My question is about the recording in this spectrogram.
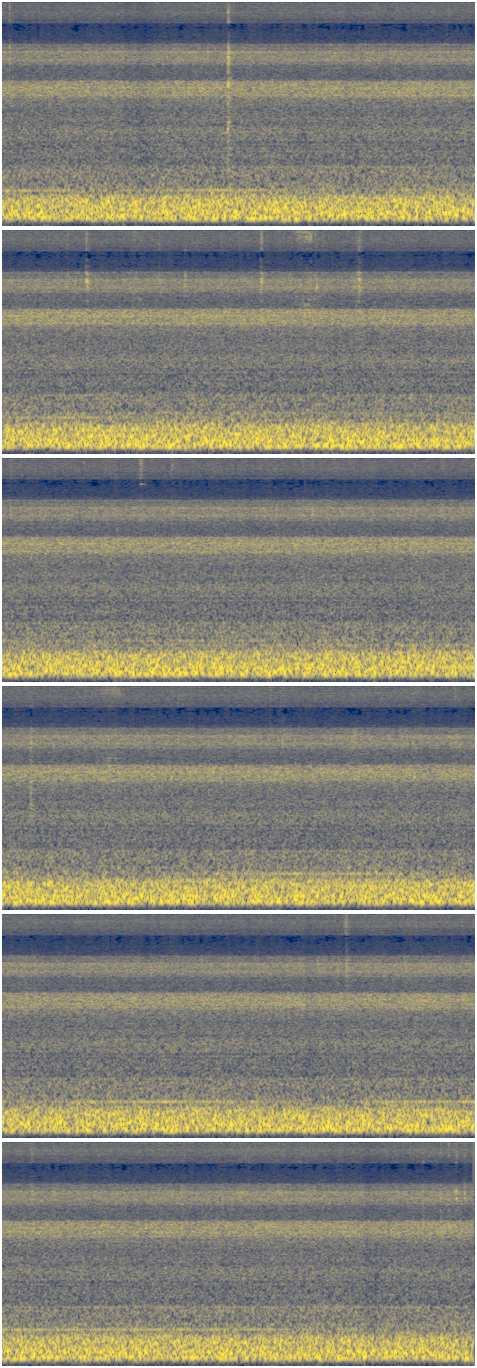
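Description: Airliner cabin noise in flight: the steady rush of the jet engines and airflow, heard from a window seat, with a faint steady hum running under the low rumble.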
